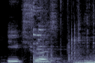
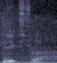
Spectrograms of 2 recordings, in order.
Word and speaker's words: Dijkstra: Dijkstra's. It's nice to actually know how to pronounce Dijkstra.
